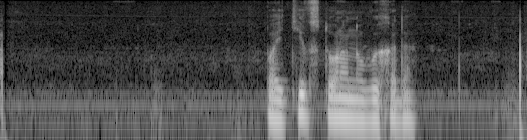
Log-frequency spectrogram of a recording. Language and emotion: Russian, neutral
